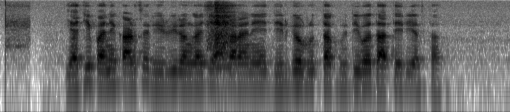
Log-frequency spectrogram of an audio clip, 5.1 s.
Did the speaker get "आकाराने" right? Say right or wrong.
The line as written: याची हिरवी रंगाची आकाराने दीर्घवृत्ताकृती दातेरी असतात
right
